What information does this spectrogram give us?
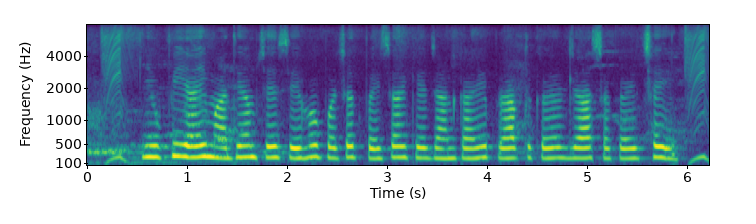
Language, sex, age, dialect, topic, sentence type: Magahi, female, 31-35, Western, banking, statement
